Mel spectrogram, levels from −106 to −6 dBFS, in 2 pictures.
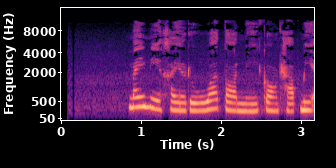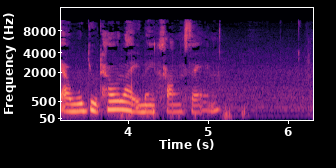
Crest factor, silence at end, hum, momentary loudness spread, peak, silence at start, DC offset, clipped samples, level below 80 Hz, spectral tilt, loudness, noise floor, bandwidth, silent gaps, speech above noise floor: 16 dB; 1.1 s; none; 13 LU; -14 dBFS; 0.85 s; under 0.1%; under 0.1%; -74 dBFS; -5.5 dB/octave; -30 LUFS; -62 dBFS; 11.5 kHz; none; 33 dB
